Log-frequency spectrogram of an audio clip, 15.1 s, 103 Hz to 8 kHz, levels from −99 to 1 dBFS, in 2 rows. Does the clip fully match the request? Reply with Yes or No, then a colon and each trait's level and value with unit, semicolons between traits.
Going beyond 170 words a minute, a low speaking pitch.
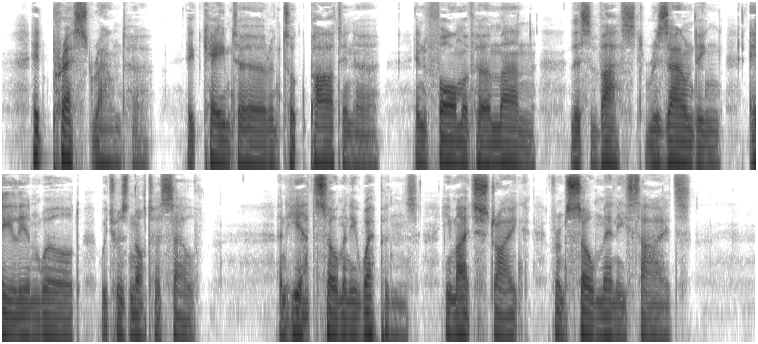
No: average, 160 wpm; low, 100 Hz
